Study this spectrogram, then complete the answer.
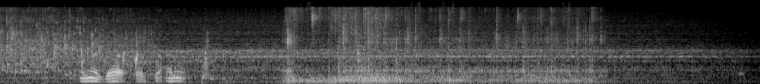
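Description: An old pull-chain toilet flushes and overflows, heard over a phone line: a surge of rushing water that keeps running for a few seconds after a brief startled voice.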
